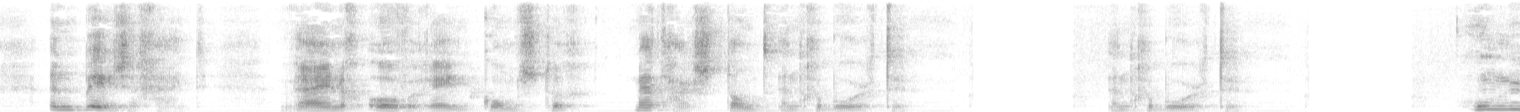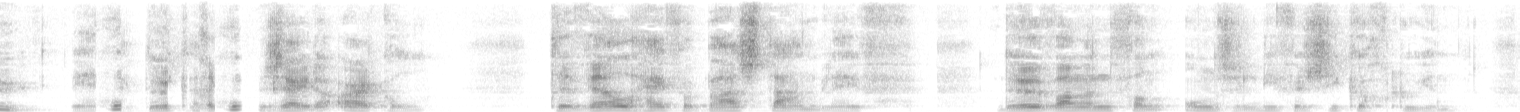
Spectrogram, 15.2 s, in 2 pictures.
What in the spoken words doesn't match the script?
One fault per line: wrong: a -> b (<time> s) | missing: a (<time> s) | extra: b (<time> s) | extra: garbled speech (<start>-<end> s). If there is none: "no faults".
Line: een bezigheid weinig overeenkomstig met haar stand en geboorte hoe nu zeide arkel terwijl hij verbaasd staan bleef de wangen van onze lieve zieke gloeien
extra: en geboorte (5.5 s)
extra: garbled speech (8.0-8.8 s)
